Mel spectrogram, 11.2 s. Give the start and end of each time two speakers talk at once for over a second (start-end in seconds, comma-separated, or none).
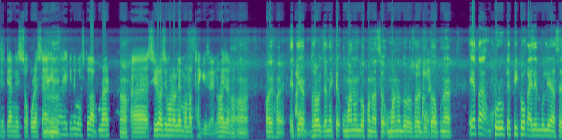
none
